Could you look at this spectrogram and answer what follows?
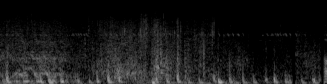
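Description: A horse in a video game whinnies amid a rapid run of clip-clopping hooves, the neigh rising over the rhythmic footfalls at close range.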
